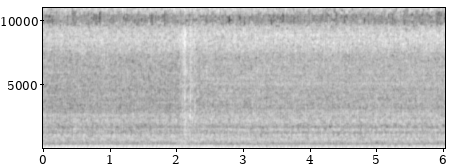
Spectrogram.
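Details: Marine diesel idling, then a sharp clunk as the Velvet Drive marine transmission goes into gear; owner investigating; past cause was a loose spline on the coupling's front part into the transmission; engine mounts also old.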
